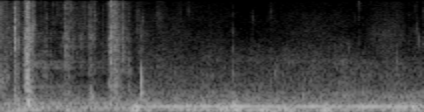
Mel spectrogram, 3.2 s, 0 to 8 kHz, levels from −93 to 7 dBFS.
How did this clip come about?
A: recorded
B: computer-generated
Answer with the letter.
A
